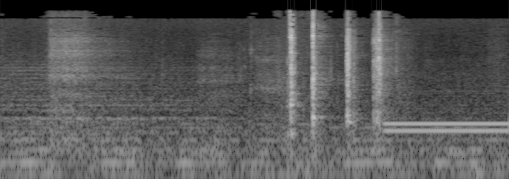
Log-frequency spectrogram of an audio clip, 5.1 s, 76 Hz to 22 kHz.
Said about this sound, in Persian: گوشی رو برمیداره. شماره 112 رو گرفت.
